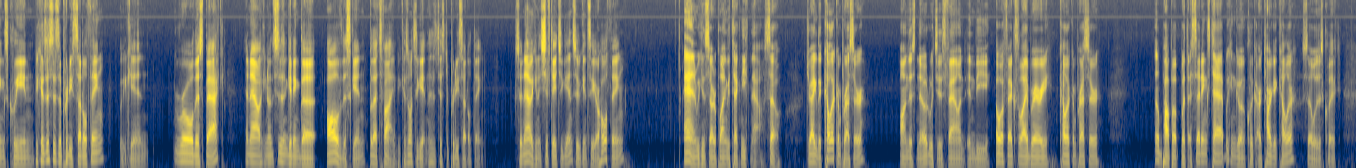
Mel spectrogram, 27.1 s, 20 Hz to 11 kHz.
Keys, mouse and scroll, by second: 4.6-5.0 ctrl+scroll down 1, 5.3-7.9 scroll down 1, 8.4-9.0 scroll down 1, 9.0 middle click, 10.7 shift+h, 15.9 click, 19.9 click, 22.2 click, 24.6 click, 26.3 click.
